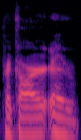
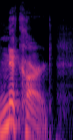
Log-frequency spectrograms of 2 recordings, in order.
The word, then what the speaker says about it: Nickard: was interested in Lieutenant Picard, or not Picard, Nickard is how you say it, Lieutenant Nickard.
